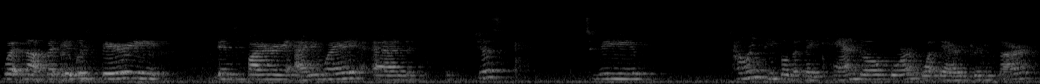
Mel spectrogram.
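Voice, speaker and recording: A woman's voice: a little high, unhurried. Rambling woman host, very echoey studio. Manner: warm, rambling, many fillers. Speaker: show host. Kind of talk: interview questions. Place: studio with audience. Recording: very echoey, distant mic, noisy.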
